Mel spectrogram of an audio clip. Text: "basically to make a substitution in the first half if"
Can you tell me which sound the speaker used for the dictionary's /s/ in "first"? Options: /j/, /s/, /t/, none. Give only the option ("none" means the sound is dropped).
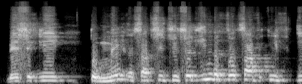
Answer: none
